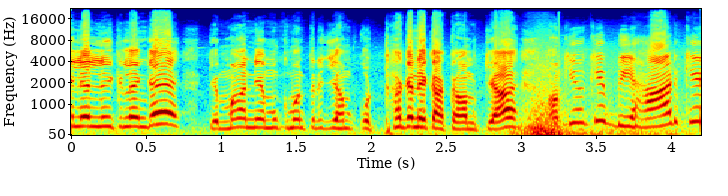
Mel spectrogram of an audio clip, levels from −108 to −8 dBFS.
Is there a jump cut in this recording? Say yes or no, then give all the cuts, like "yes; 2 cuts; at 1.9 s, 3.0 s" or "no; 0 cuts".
yes; 1 cut; at 3.2 s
